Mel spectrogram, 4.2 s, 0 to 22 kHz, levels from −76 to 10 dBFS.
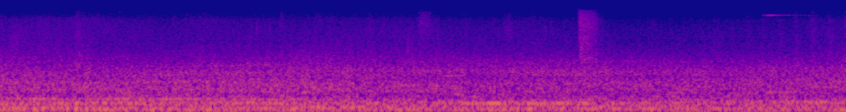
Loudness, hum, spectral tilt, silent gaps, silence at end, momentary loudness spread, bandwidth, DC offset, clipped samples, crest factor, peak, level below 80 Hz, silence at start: -30 LUFS; none; -5.5 dB/octave; none; 0 s; 3 LU; 16 kHz; under 0.1%; under 0.1%; 14 dB; -14 dBFS; -36 dBFS; 0 s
